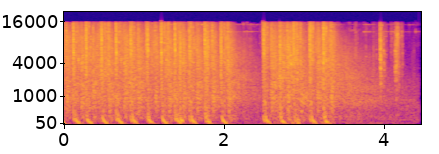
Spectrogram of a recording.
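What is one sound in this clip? A pistol fires in rapid bursts of gunshots.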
